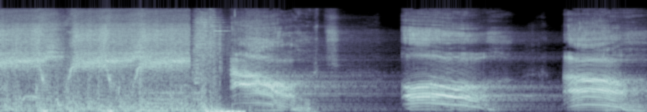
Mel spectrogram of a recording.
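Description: A loud, harsh noisy burst lasting about two seconds, then a man's voice letting out three drawn-out pained groans that rise and fall in pitch, done as a cartoon villain cut by a sword.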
